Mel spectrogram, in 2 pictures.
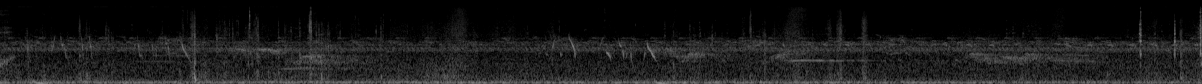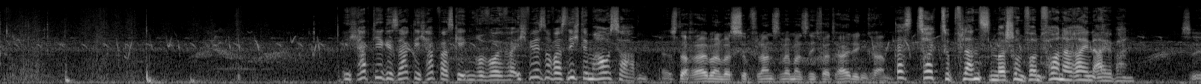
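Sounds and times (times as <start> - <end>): bird calls and chirps: 0.0 - 24.0.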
